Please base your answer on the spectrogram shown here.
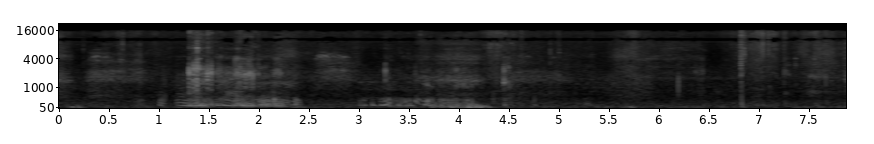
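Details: Alice, a domestic pet fox, makes two rough, noisy growling bursts lasting about a second each while playing indoors. Claps and a voice can be heard faintly around them.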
